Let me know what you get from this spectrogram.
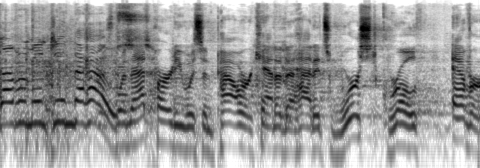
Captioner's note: some Applause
